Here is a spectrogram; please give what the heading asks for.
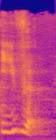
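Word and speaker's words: Yves: марку і А зараз подивіться ще раз як пишеться ім'я Ів і бачите с наприкінці і ви знаєте що воно ніколи не читається марка косметики lнком е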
